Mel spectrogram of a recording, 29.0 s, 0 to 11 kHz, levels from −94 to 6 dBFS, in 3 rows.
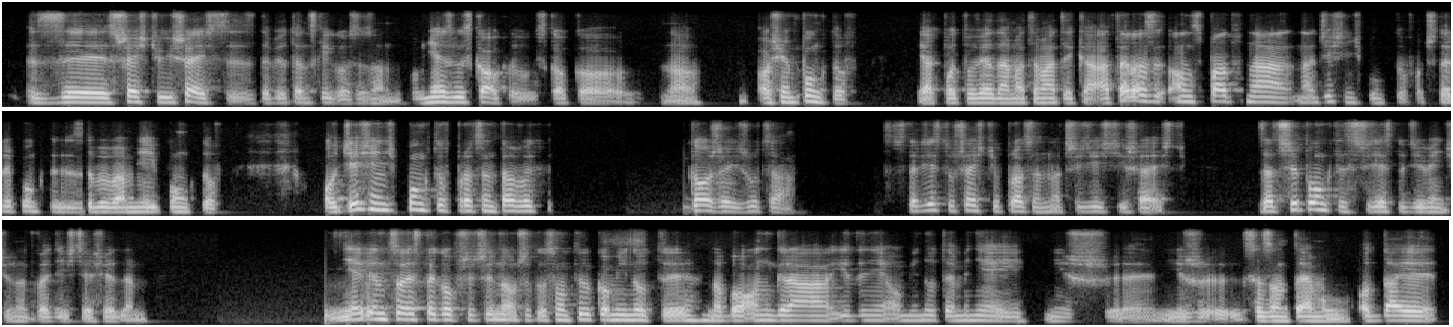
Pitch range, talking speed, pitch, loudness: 105-165 Hz, 150 wpm, 150 Hz, -17 LUFS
